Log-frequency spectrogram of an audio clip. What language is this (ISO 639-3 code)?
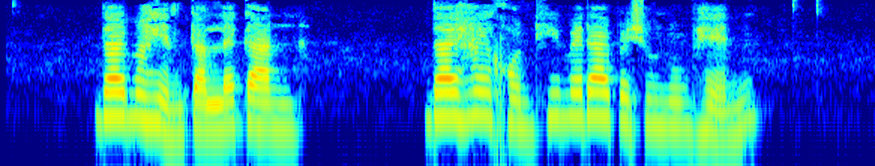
tha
